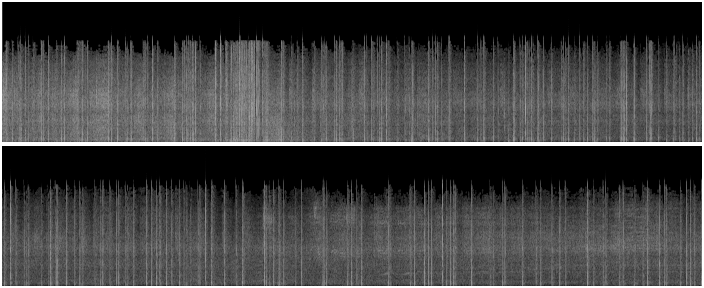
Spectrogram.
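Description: Fireworks display: a dense, continuous barrage of bursts for about the first six seconds, then a steady run of sharp bangs and crackles, several a second.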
